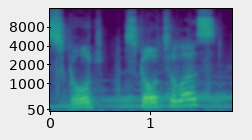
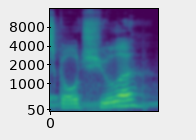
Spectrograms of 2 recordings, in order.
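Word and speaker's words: Skulltula: pronounce those enemies as skull skulas I'm pretty sure it's a a combination of the two English words skull and tarantula and so I kind of pronounce it as skull Chula I think that's the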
